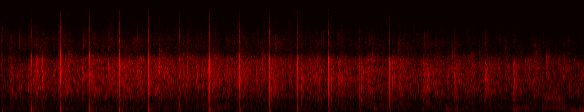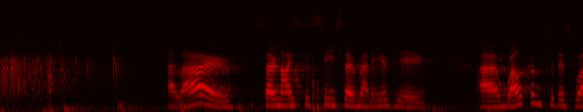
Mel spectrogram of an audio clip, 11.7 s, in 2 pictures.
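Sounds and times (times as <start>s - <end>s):
audience applause: 0.0s - 7.0s
speech: 7.6s - 11.6s.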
